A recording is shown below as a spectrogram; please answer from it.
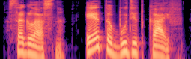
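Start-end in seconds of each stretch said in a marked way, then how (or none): none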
